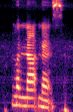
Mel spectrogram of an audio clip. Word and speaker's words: monotonous: Monotonous. There are four O's in that word. So, we don't say mono. We stress the second syllable. Monotonous. And the o us at the end gets reduced.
